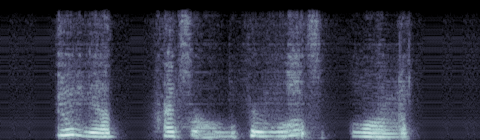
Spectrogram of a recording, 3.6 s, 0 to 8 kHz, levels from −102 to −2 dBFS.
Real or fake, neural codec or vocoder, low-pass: fake; codec, 44.1 kHz, 0.9 kbps, DAC; 7.2 kHz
